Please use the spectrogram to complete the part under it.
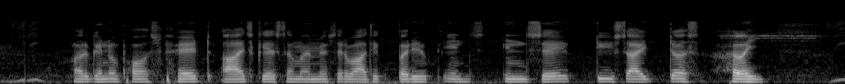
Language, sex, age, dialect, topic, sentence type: Magahi, male, 18-24, Central/Standard, banking, statement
